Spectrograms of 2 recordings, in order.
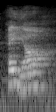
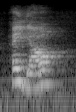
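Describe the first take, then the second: First: Higher Southern "Hey, y'all" in his own voice; own Southern greeting. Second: Bright, higher Southern "Hey, y'all"; Southern greeting. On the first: Shown as a demonstration. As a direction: greet them the Southern way, cheerful. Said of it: "so I'm Southern". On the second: Retold or imitated. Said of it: "if he were to say something about Southern".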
